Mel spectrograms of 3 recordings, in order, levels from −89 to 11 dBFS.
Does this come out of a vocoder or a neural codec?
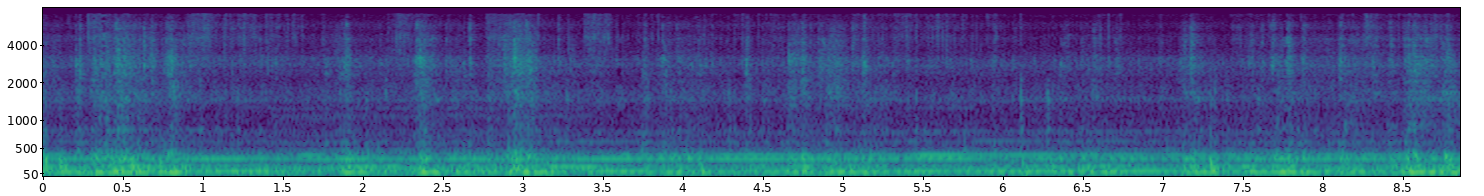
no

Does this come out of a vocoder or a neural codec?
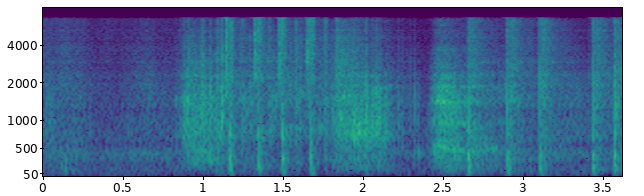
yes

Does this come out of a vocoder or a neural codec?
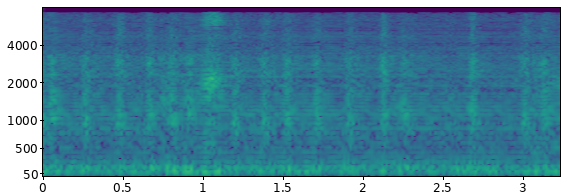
yes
